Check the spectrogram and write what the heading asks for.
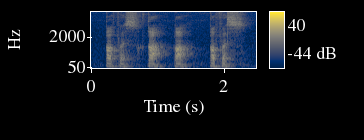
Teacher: The first sound of qa is a glottal sound. It is a glottal ka.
